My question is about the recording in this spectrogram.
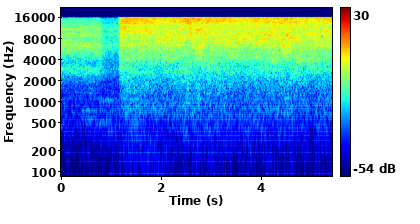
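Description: Paint spray gun hissing steadily as it sprays white paint onto a casket. The hiss steps up louder about a second in.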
